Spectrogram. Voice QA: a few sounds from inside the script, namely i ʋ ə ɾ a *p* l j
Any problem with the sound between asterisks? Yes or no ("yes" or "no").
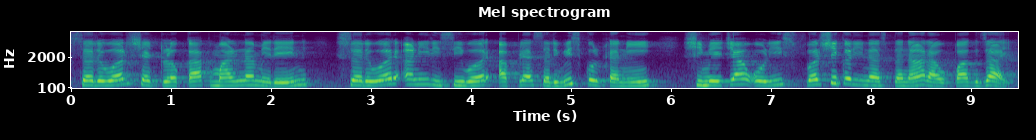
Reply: no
